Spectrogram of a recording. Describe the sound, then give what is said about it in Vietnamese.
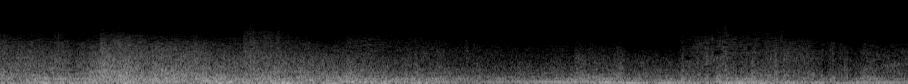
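A lightning strike bursting a paper effigy apart in midair sounds as a heavy, continuous rumbling roar that stays loud and steady for about nine seconds, with no distinct separate blasts. “Chỉ thấy một tia sét chiếu từ trên tầng không giáng xuống, đánh cho con hình nhân nổ tan tành trên tầng không”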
